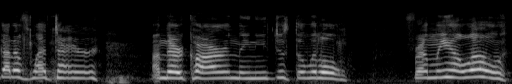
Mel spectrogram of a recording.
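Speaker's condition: Cerebral palsy; very stiff, can hardly move fingers and hands unaided, friend helps write poems every Wednesday; deep voice

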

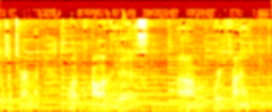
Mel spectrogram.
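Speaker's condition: Spinal muscular atrophy; congenital, progressive muscle weakness, bedbound since early 20s, no hand movement, older brother Bernie also affected; tracheostomy and permanent stomach feeding tube for about 10 years, liquid diet, trach suctioning when congested; relies on voice for everything, uses voice recognition computer system

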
